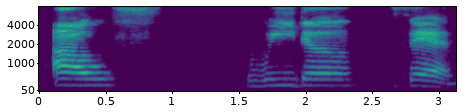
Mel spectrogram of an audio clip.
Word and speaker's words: Auf Wiedersehen: Auf Wiedersehen. You have to break this word in three sections for better pronunciation. Although it's one word, so final pronunciation will be Auf Wiedersehen.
